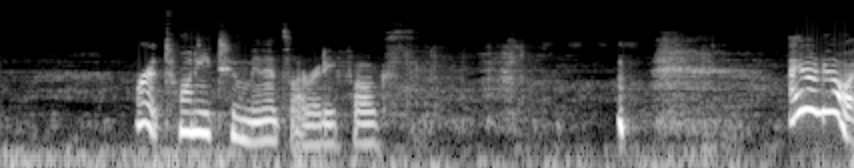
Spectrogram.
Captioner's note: laughs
